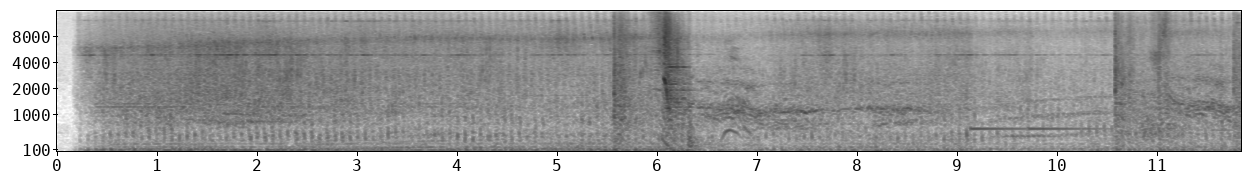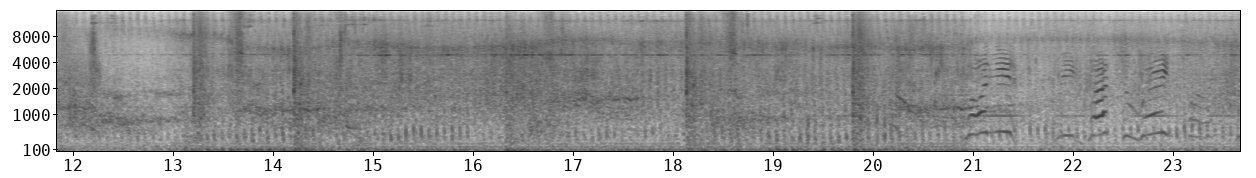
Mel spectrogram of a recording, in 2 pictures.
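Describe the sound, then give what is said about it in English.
A helicopter flies in a video game level where a mob boss fires from a chopper. Its loud, steady rotor whir runs throughout, broken by a few sharp bursts and blasts, with brief electronic game tones near the end. “the mob boss is in a chopper, and you have to dodge his shots”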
